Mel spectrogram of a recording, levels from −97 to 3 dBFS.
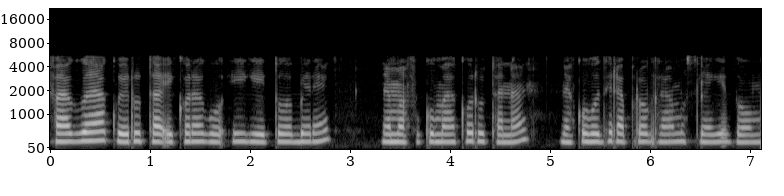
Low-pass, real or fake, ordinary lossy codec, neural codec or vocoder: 5.4 kHz; fake; none; codec, 16 kHz, 16 kbps, FunCodec, trained on LibriTTS, 50 frames a second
